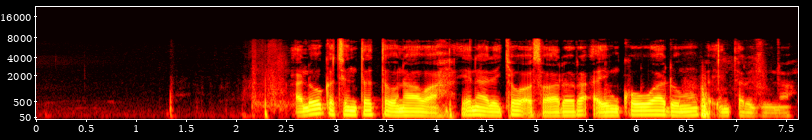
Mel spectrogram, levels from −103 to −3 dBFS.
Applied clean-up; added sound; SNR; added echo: none; none; none; none.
